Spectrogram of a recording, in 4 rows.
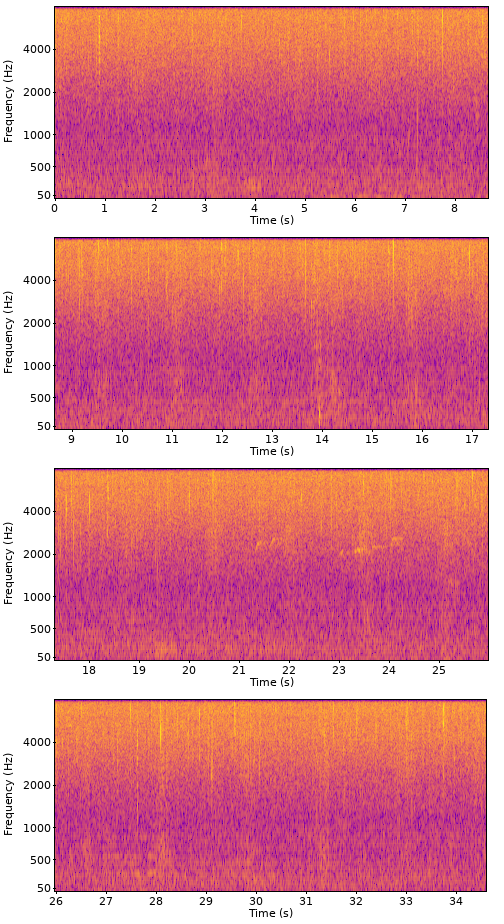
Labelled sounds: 21.6	21.9	humpback whale, 2.2 to 2.6 kHz
23.3	23.6	humpback whale, 2.0 to 2.2 kHz
24.0	24.3	humpback whale, 2.3 to 2.6 kHz

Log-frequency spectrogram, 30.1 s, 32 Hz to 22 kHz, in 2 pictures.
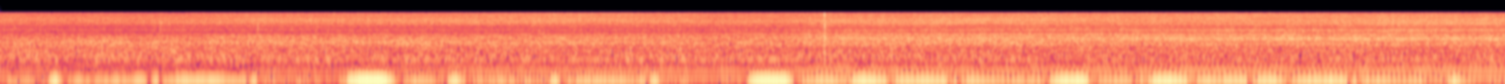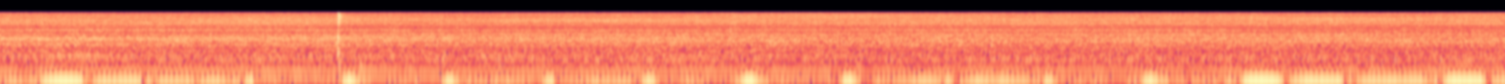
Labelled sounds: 15.5	20.5	vessel noise, 0 to 8.0 kHz

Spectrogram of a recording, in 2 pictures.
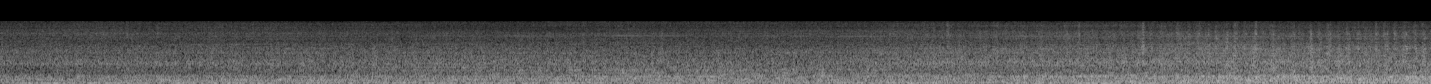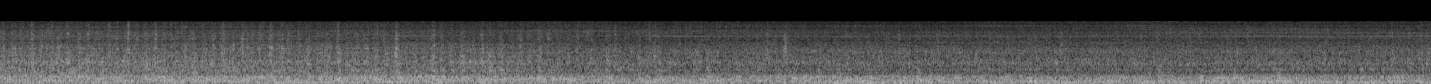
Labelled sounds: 8.4	8.7	vessel noise, 3.70 to 3.73 kHz
20.8	21.2	vessel noise, 3.68 to 3.73 kHz

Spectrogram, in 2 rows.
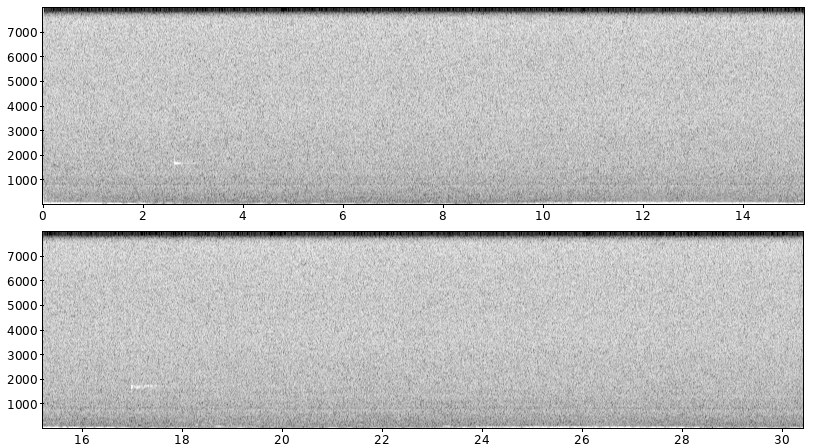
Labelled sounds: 17.0	17.2	fishing gear, 1.6 to 1.8 kHz

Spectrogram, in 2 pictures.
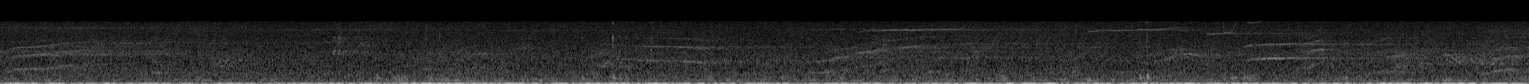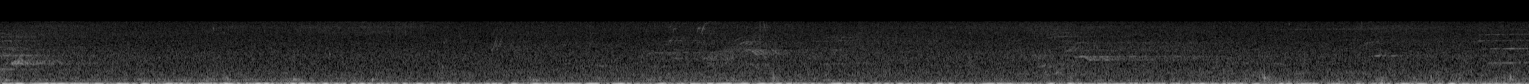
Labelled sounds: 0.0	1.5	killer whale, southern resident, 0.65 to 3.1 kHz
8.1	9.7	killer whale, southern resident, 0.59 to 5.8 kHz
25.6	26.5	killer whale, southern resident, 0.47 to 5.1 kHz

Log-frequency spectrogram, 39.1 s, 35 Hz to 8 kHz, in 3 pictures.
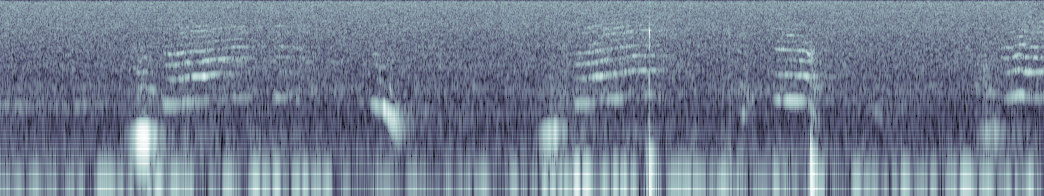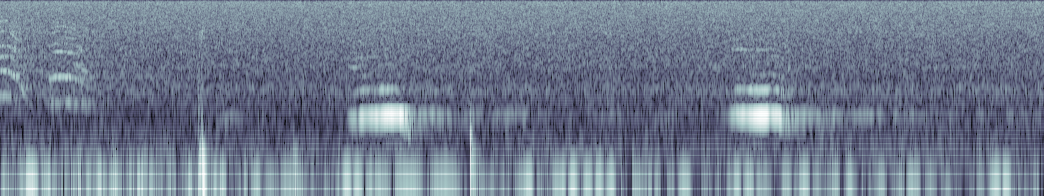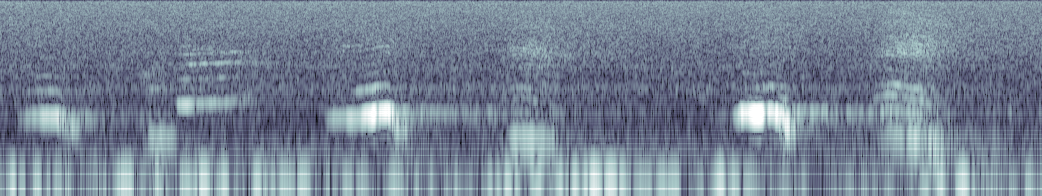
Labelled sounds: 2.0	3.1	humpback whale, 0.83 to 3.8 kHz
3.8	4.1	humpback whale, 2.6 to 2.8 kHz
7.2	8.3	humpback whale, 0.86 to 4.0 kHz
9.7	10.3	humpback whale, 0.86 to 2.1 kHz
12.5	13.4	humpback whale, 0.80 to 2.4 kHz
13.6	14.1	humpback whale, 0.80 to 2.0 kHz
22.2	22.5	humpback whale, 2.0 to 2.1 kHz
28.3	29.0	humpback whale, 1.3 to 1.8 kHz
30.4	31.0	humpback whale, 2.0 to 2.3 kHz
32.5	32.7	humpback whale, 2.0 to 2.2 kHz
37.1	37.6	humpback whale, 1.6 to 2.0 kHz

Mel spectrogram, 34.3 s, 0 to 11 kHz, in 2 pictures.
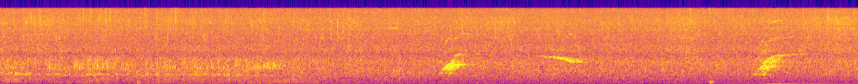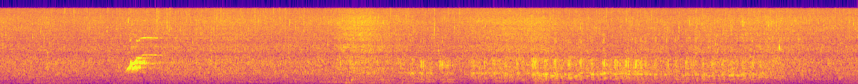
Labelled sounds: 8.9	9.3	humpback whale, 0.78 to 1.3 kHz
10.8	11.7	humpback whale, 0.84 to 1.2 kHz
15.2	15.8	humpback whale, 0.78 to 4.8 kHz
19.7	20.4	humpback whale, 0.78 to 2.4 kHz

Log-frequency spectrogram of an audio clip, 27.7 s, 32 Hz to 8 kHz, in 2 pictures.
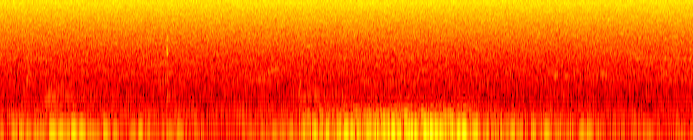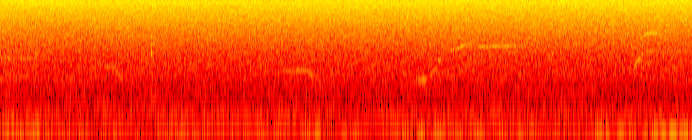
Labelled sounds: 23.0	23.3	humpback whale, 1.1 to 1.4 kHz
23.6	23.9	humpback whale, 1.2 to 1.3 kHz

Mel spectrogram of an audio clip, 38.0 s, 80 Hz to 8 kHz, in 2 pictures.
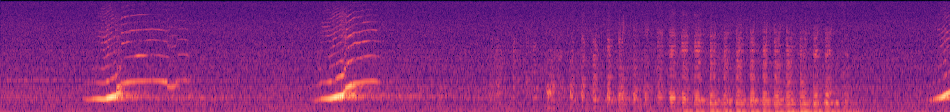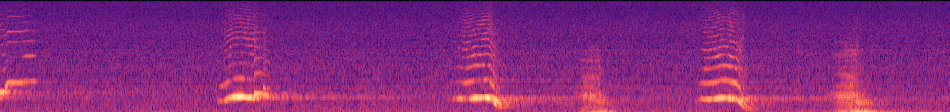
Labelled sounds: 1.7	3.6	humpback whale, 0.80 to 5.5 kHz
6.3	7.6	humpback whale, 0.80 to 6.2 kHz
18.8	19.8	humpback whale, 0.80 to 5.3 kHz
23.4	24.3	humpback whale, 0.80 to 6.8 kHz
27.9	28.9	humpback whale, 0.80 to 6.6 kHz
30.6	30.9	humpback whale, 1.5 to 1.6 kHz
32.9	34.0	humpback whale, 0.80 to 5.5 kHz
35.6	37.1	humpback whale, 0.96 to 2.1 kHz

